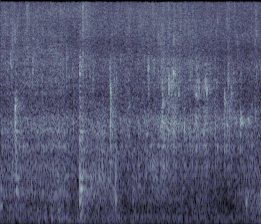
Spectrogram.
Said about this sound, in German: Also ich habe Marshmallows, glaube ich, noch nie in Fett reingeschmissen.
